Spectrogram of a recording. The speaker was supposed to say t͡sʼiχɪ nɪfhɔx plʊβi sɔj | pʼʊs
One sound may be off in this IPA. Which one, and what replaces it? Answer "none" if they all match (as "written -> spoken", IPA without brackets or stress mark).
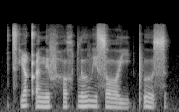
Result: χ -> qʼ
